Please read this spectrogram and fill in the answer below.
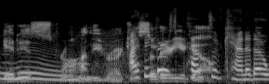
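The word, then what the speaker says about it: Strachan: mispronounce wellesley yeah well leslie the esplanade commonly mispronounced the esplanade is how some people say it and finally strawn not strakin it is strong so there you go canada where strawn is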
